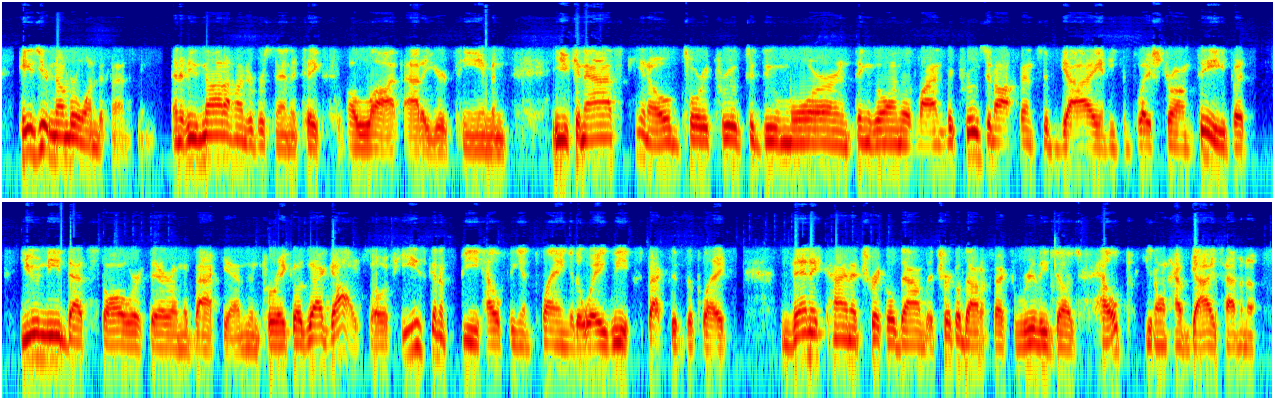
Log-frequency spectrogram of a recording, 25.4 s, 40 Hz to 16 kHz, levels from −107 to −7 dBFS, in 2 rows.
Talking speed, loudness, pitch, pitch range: 220 wpm, -20 LUFS, 105 Hz, 100-120 Hz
